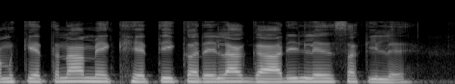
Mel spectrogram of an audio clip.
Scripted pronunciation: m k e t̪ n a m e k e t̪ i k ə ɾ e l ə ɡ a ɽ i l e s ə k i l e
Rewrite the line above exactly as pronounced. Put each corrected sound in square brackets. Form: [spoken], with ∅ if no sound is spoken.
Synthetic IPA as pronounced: m k e t̪ n a m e [kʰ] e t̪ i k ə ɾ e l [a] ɡ a [ɾ] i l e s ə k i l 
